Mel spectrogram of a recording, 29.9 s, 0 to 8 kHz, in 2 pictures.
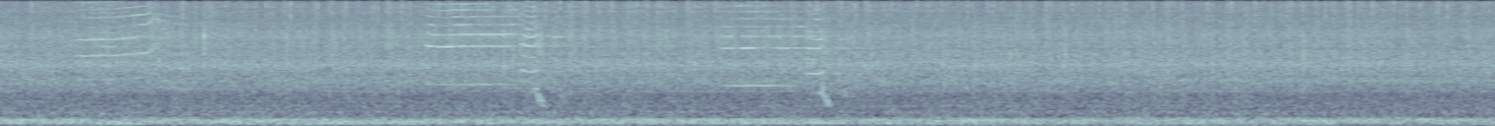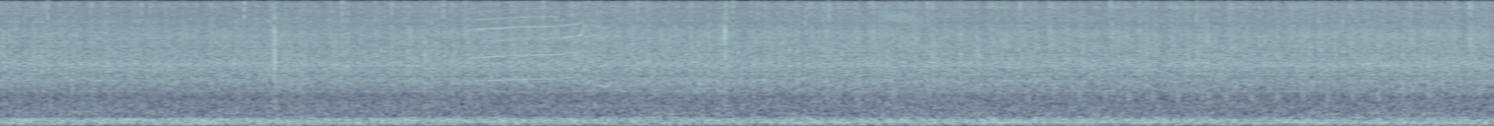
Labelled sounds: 0.7	1.5	killer whale, southern resident, 3.1 to 3.5 kHz
4.2	5.1	killer whale, southern resident, 2.7 to 8.0 kHz
7.2	7.7	killer whale, southern resident, 2.58 to 2.65 kHz
19.6	20.8	killer whale, southern resident, 2.0 to 5.5 kHz

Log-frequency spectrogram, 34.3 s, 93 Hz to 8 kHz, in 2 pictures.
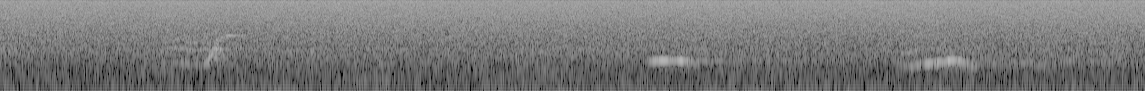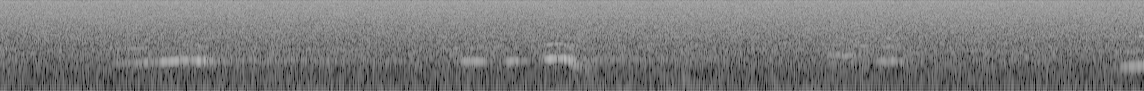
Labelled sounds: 3.3	3.6	humpback whale, 1.2 to 1.4 kHz

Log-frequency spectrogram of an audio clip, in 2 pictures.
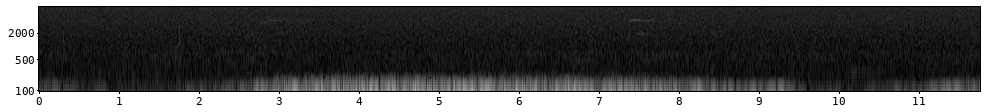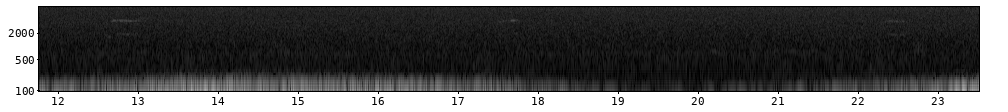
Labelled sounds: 2.8	3.2	humpback whale, 3.5 to 4.3 kHz
7.4	7.7	humpback whale, 1.9 to 4.1 kHz
12.6	13.0	humpback whale, 3.6 to 4.1 kHz

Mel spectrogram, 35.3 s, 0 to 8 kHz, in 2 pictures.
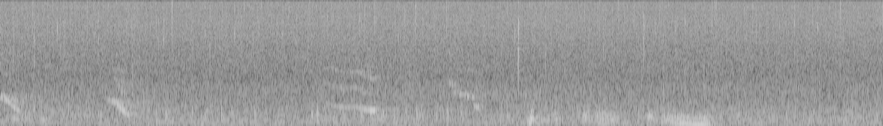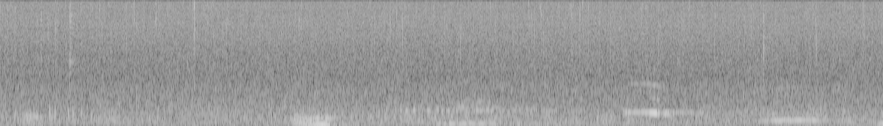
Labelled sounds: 7.1	7.7	humpback whale, 1.1 to 1.4 kHz
9.1	9.4	humpback whale, 0.78 to 0.88 kHz
30.5	30.9	humpback whale, 0.88 to 1.1 kHz

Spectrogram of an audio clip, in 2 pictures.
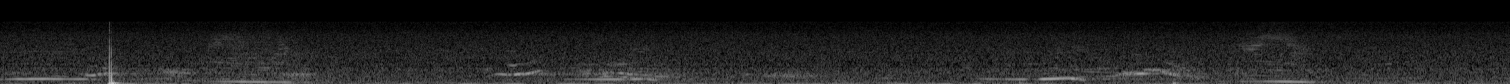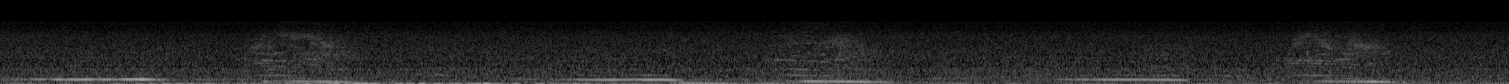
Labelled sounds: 5.1	5.4	humpback whale, 0.83 to 1.1 kHz
12.4	12.6	humpback whale, 2.2 to 2.4 kHz
17.6	18.3	humpback whale, 0.96 to 3.8 kHz
22.8	23.1	humpback whale, 1.1 to 1.3 kHz
27.9	28.3	humpback whale, 0.93 to 1.2 kHz

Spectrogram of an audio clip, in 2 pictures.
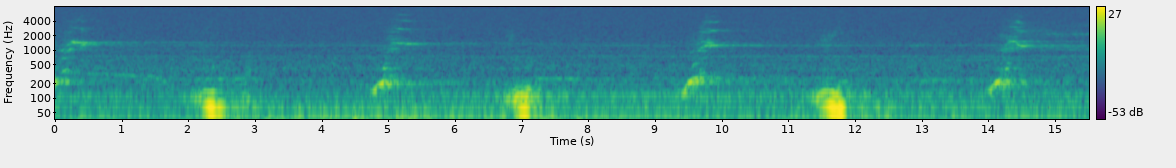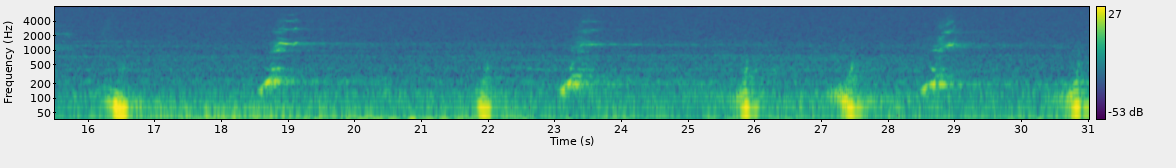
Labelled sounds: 0.0	0.7	humpback whale, 0.86 to 1.6 kHz
5.0	5.6	humpback whale, 1.3 to 4.3 kHz
9.6	10.1	humpback whale, 0.93 to 4.1 kHz
14.3	15.1	humpback whale, 1.1 to 2.3 kHz
18.7	19.3	humpback whale, 0.86 to 4.5 kHz
23.4	23.8	humpback whale, 1.2 to 4.1 kHz
28.6	29.2	humpback whale, 0.90 to 1.5 kHz

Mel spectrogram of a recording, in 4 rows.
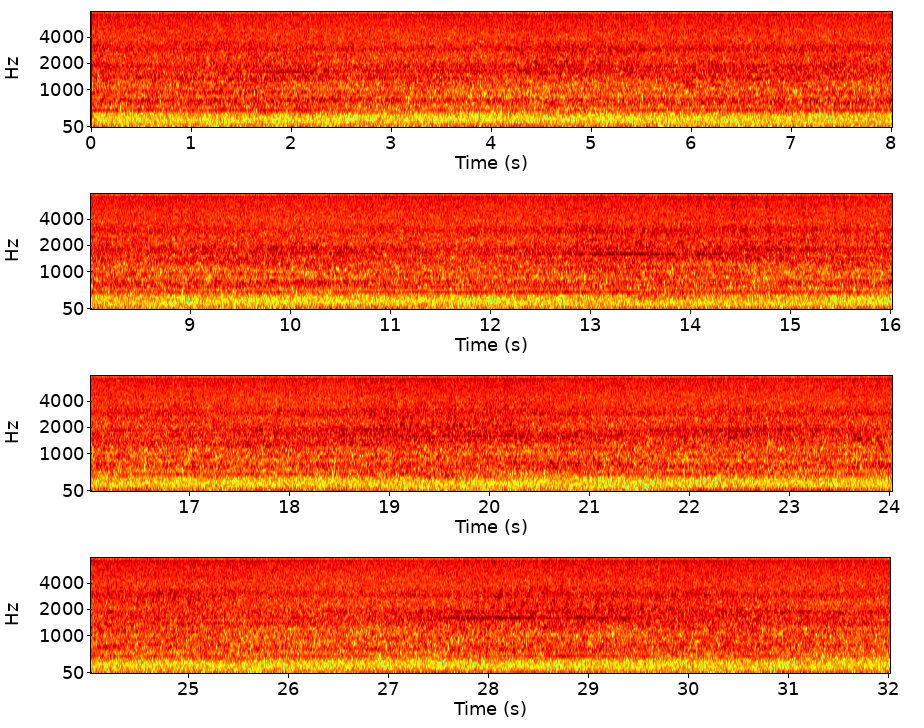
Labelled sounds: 1.8	2.1	vessel noise, 1.5 to 1.7 kHz

